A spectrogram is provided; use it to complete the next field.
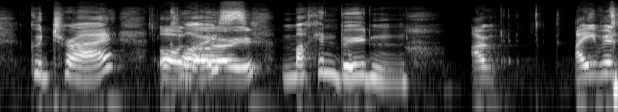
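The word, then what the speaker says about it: Mukinbudin: So you grew up in the country town of Muckenbuden. Good try. Oh, close. No. Muckenbuden. I even phonetically wrote it out too.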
